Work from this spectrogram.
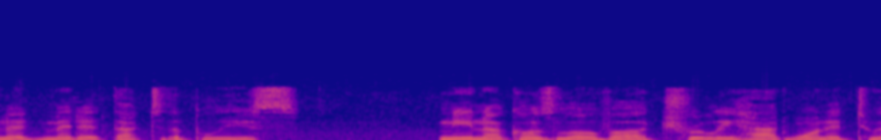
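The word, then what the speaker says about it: Neenah: a little town called Nina yep it's pronounced exactly the way you think it is the greatest tragedies of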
